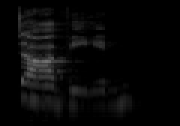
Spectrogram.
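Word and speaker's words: Daveed: Is it David? – David. – David. Okay. – Yep. Like French David.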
